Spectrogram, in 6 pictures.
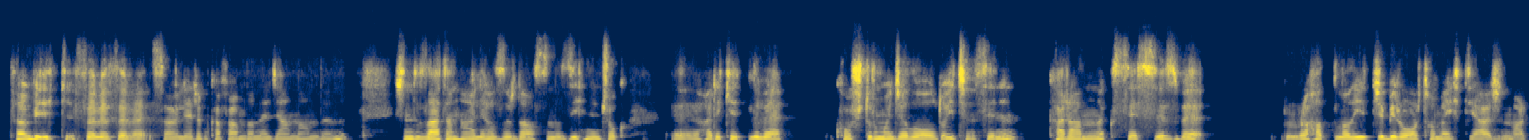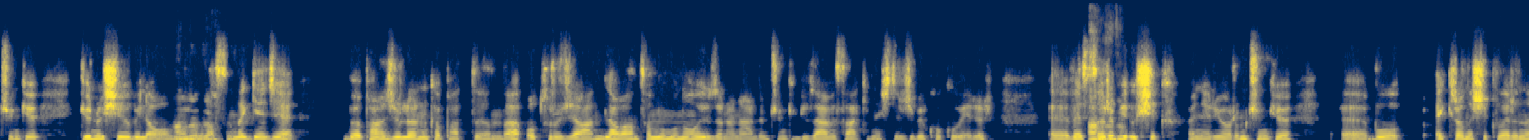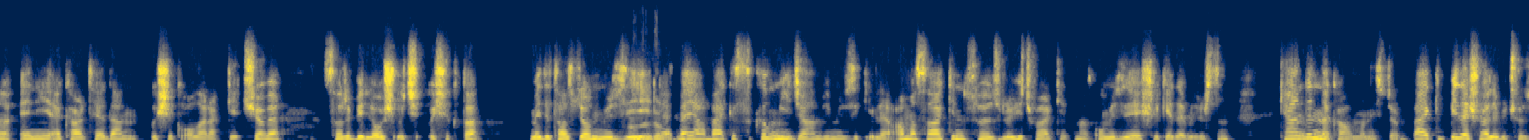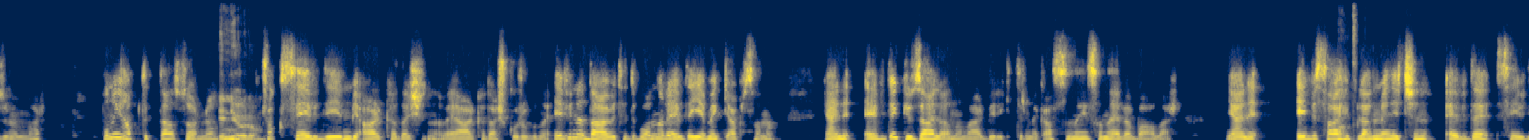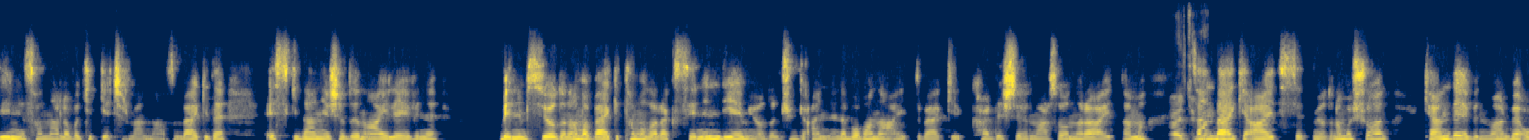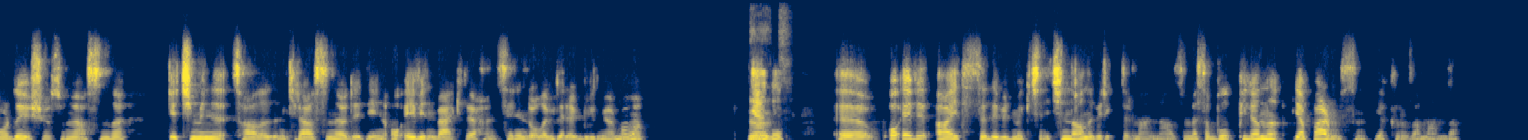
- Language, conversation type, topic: Turkish, advice, Evde dinlenmek ve rahatlamakta neden zorlanıyorum, ne yapabilirim?
- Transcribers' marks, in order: laughing while speaking: "Tabii ki"; other background noise; tapping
